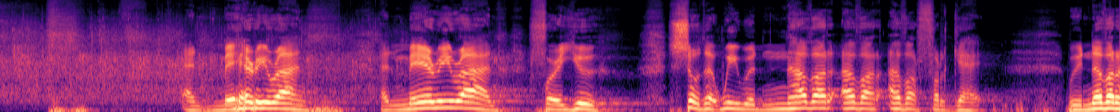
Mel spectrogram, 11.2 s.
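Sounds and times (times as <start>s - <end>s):
crowd applause: 0.0s - 4.6s
speech: 1.8s - 10.0s, 10.7s - 11.1s.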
